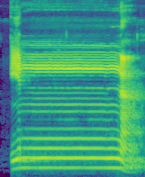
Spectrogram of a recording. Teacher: In dengung dulu setelah dengung baru na Inna sama dengan ini juga Tum dengung dulu di rongga hidung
